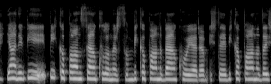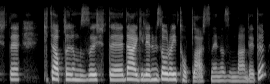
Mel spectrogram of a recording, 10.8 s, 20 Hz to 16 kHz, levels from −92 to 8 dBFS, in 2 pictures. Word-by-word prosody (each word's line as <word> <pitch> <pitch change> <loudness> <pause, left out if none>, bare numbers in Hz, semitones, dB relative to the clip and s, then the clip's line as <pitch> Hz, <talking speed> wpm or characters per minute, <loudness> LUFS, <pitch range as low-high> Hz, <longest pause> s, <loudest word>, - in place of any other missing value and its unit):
Yani, 270 -1 +2
bir 305 +8 +1
bir 320 -2 -1
kapağını 275 -2 +3
sen 255 -1 +2
kullanırsın, 230 -2 -2
1 255 0 -4
kapağını 245 -3 0
ben 240 -1 +3
koyarım, 215 -2 -1
işte, 220 0 -4
1 245 - -6
kapağına 245 -3 -2
da, 240 - +2
işte, 230 0 -3 0.5
kitaplarımızı, 230 -3 0
işte, 220 -1 +1
dergilerimizi. 225 -1 +3
Orayı 235 -1 +6
toplarsın 180 -2 -6
en 180 0 -8
azından." 175 -2 -9
dedim. 280 - -3
230 Hz, 125 wpm, -25 LUFS, 215-255 Hz, 0.5 s, Orayı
